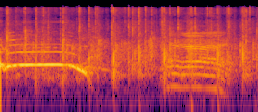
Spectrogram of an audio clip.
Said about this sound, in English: We want to stand up and get a round of applause. Come on, stand up.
